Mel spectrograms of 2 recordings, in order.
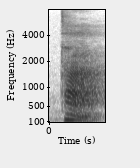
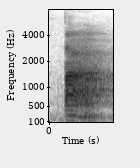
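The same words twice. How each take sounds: First: The t has a clear puff of air. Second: The t has no puff of air. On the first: The speaker calls it right. "Yang benar ta dengan angin" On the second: The speaker calls it wrong. "tidak disertai dengan angin ... itu salah"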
